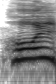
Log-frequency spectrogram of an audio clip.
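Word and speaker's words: whole: डे, इस भक्त को होल डे, ये डब्लू साइलेंट है इसमें, होल मीन्स पूरे दिन,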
